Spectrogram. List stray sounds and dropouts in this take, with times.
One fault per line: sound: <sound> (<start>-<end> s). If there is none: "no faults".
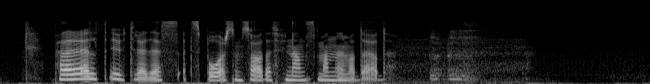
sound: throat clearing (4.3-5.1 s)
